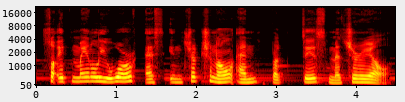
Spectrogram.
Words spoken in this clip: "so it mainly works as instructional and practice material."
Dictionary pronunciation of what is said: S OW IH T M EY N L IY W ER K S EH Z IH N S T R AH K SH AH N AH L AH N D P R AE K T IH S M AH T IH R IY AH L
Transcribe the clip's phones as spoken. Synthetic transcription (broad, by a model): S OW IH T M EY N L IY W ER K EH S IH N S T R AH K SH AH N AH L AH N P R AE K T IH S M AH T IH R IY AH L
